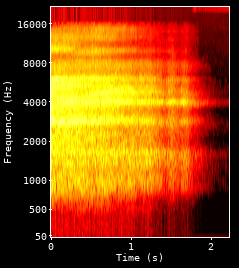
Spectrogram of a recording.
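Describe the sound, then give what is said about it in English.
A single long breath out through the mouth during a breathing exercise, a soft airy rush that gradually fades to silence, heard alone. “Do this 3 more times. Breathe in through your nose and out through your mouth.”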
